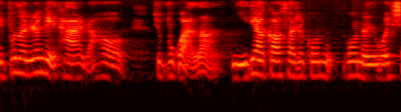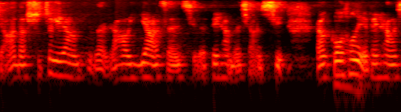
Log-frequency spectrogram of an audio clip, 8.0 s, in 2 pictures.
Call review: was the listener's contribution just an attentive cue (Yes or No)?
Yes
